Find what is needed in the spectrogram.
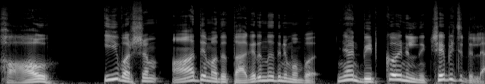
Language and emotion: Malayalam, happy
